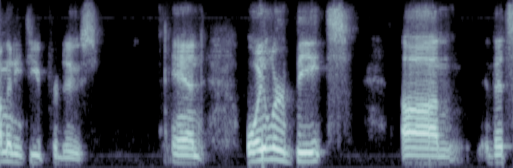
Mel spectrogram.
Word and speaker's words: Euler: And Euler Beats, that's spelled E-U-L-E-R, Euler, Euler Beats, just issued NFTs.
